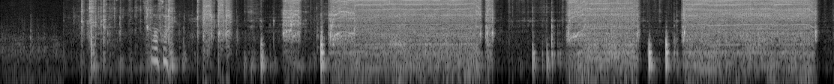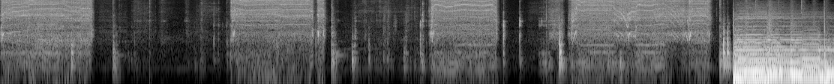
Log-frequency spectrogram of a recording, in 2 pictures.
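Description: Cordless drill boring through a wooden jig board in about seven short bursts, its motor whine wavering as the bit cuts; the holes are being redrilled because the first ones went in crooked. Music comes in about a second before the end.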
